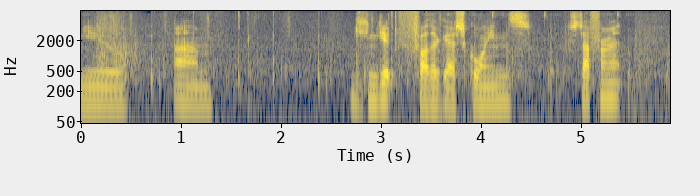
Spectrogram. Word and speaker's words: Gascoigne: you can get Father Gascoigne's stuff from it. Or Gascoigne. Depends on how you want to pronounce his name.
